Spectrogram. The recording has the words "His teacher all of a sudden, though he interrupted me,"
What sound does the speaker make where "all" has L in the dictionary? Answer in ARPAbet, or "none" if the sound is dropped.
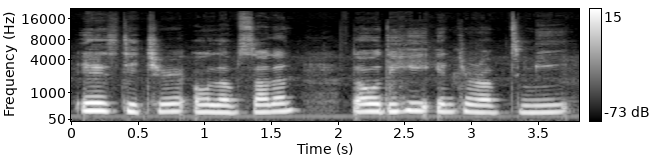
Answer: L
